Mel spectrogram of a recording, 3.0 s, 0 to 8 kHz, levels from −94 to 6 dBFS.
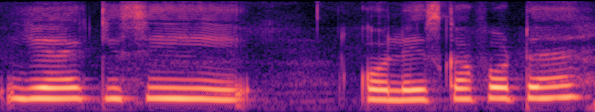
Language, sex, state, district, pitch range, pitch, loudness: Hindi, female, Rajasthan, Jaipur, 245-260 Hz, 255 Hz, -14 LUFS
